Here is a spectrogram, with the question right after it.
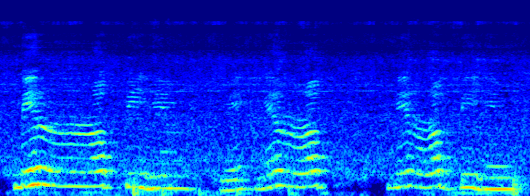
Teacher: Yang selanjutnya bacaan idgham bila gunnah, yaitu idgham memasukkan huruf yang pertama ke huruf yang kedua tanpa mendengung, tanpa merengeng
